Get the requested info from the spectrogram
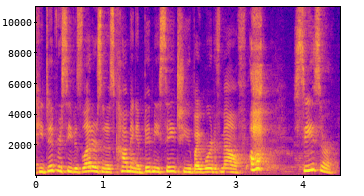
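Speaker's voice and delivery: the servant breaks down at the body; crying servant. Acted. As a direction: voice breaking into a sob on Caesar. Servant weeps seeing Caesar dead.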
